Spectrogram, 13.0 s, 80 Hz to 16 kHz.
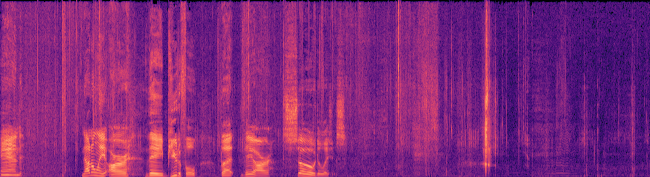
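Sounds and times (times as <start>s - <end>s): insect buzzing faintly: 4.0s - 11.9s
soft chewing: 6.9s - 13.0s
crunchy bite into fruit: 8.0s - 13.0s.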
